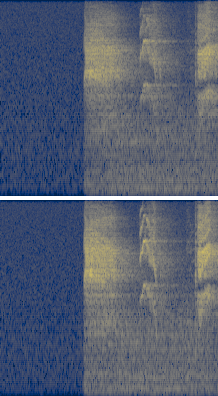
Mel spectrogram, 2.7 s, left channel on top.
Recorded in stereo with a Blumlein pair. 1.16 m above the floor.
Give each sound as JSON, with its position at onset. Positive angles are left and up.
{"t": 1.0, "sound": "a bird", "azimuth_deg": -20, "distance_m": 1.0}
